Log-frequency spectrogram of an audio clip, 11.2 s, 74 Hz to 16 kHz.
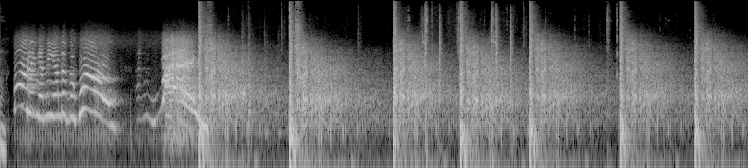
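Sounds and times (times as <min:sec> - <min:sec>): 
speech: 0:00.6 - 0:03.5
gunshots fired at a painting canvas as an art production: 0:03.0 - 0:11.2.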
